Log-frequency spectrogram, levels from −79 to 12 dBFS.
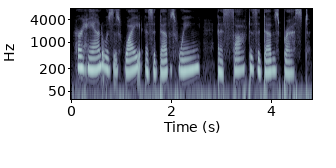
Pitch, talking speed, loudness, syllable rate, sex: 180 Hz, 200 wpm, -18 LUFS, 4.5 syllables/s, female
